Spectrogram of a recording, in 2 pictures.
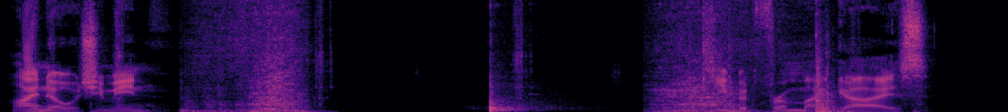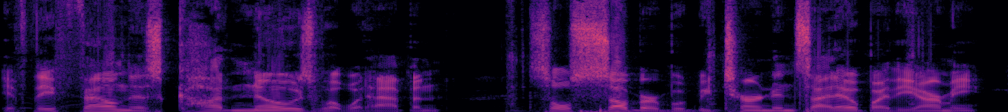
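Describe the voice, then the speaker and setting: An actor playing a guarded, businesslike police captain in a fan audio drama, speaking in a matter-of-fact official way. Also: male voice, mid-range voice, animated, brisk, background noise, lightly acted.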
